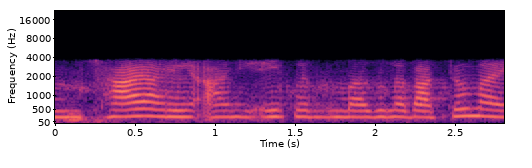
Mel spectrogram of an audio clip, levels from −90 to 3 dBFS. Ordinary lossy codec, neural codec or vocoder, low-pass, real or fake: Opus, 32 kbps; codec, 16 kHz, 1.1 kbps, Voila-Tokenizer; 3.6 kHz; fake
